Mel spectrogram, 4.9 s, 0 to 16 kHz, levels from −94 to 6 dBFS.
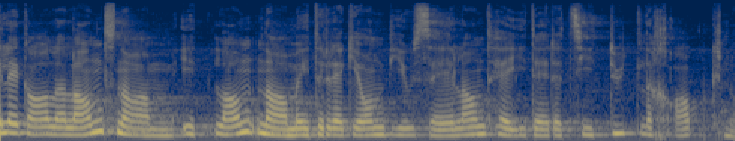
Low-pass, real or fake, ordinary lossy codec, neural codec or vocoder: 14.4 kHz; real; none; none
